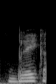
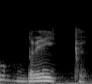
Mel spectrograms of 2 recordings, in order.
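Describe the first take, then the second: First: బ్రేక్ with a pure e; single vowel. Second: బ్రేక్ as "breh-ik"; stretched two-sound vowel in బ్రేక్; diphthong glide. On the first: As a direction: say బ్రేక్ as "brehk", no glide. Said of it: "అంటాము". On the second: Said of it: "అని అనాలి". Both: Shown as a demonstration.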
